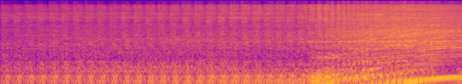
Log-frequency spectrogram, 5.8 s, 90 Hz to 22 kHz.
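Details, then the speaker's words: 1994 Toyota Tercel, engine hot, after Seafoam treatment, with major front exhaust leaks. Uneven, lumpy pulsing stays rough as revs climb; cylinder 4 is weak, and an intake or exhaust valve not sealing is suspected. "okay here we are engines still hot cylinder 4 is the main issue so we're gonna test it"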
